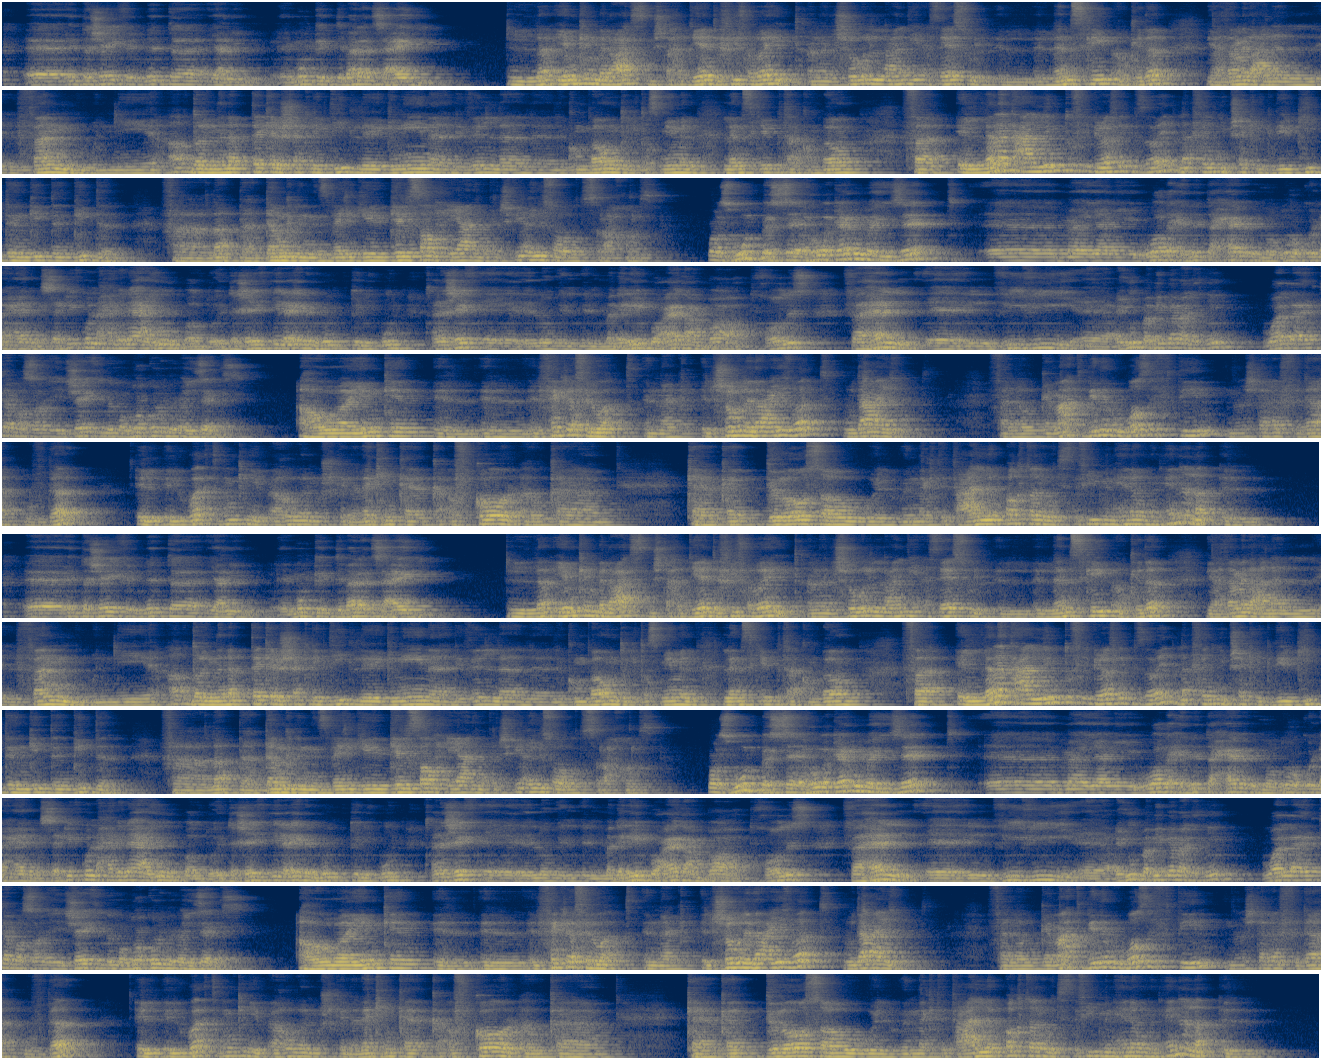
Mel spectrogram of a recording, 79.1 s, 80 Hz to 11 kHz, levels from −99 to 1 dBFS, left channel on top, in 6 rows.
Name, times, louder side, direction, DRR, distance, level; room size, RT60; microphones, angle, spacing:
voice 1, 0.2-4.3 33.4-35.6 36.2-43.5 43.9-51.8 52.2-55.1, right 2 dB, 75° right, -5 dB, 0.5 m, -27 dB
voice 2, 5.0-27.5 28.0-32.8 55.7-58.9 59.2-60.8 61.2-61.8 62.7-66.6 67.3-71.9 72.8-78.5, right 1 dB, 60° right, -5 dB, 1.0 m, -25 dB
3.0 x 2.1 x 2.3 m, 0.74 s
head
